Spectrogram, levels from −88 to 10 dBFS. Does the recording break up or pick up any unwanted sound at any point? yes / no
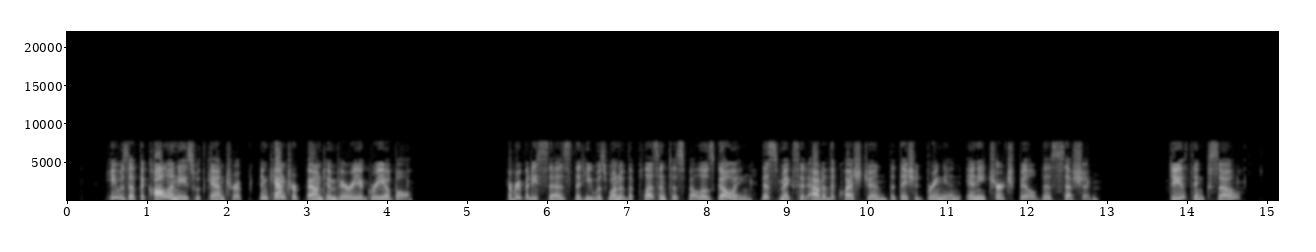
no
